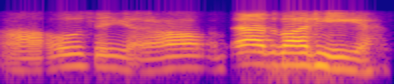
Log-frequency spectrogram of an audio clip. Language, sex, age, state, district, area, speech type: Dogri, male, 18-30, Jammu and Kashmir, Udhampur, rural, conversation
